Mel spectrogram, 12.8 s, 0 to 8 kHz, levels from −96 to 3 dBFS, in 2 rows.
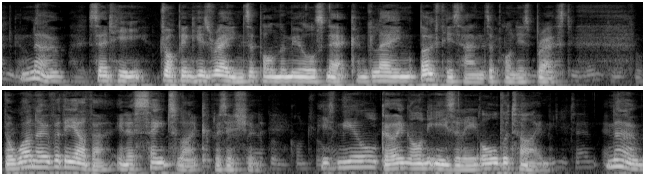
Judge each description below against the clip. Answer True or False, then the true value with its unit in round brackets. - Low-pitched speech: True (120 Hz)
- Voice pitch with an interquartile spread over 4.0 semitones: True (4.5 semitones)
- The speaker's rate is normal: True (175 wpm)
